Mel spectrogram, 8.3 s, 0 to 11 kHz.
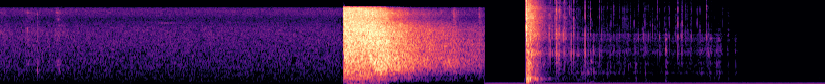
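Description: A .308 bolt-action Howa rifle fires a single hot-loaded 110-grain V-Max round about three and a half seconds in: a loud, sharp report that fades over about a second and a half, then cuts off. Just after five seconds a second sharp crack follows from the target end as the shot strikes the water balloon.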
